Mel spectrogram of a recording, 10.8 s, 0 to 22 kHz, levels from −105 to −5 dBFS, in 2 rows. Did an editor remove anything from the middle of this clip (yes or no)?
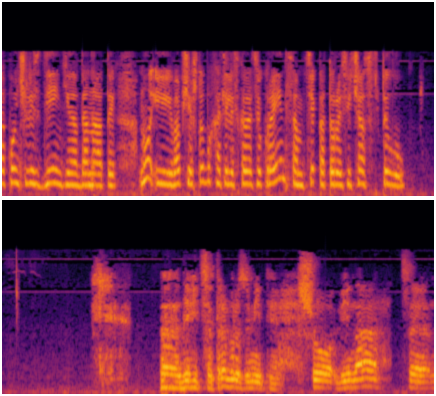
yes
